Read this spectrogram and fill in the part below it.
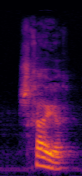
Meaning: a flat cloth brush
- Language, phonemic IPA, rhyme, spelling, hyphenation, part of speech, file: Dutch, /ˈsxœy̯.ər/, -œy̯ər, schuier, schui‧er, noun, Nl-schuier.ogg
